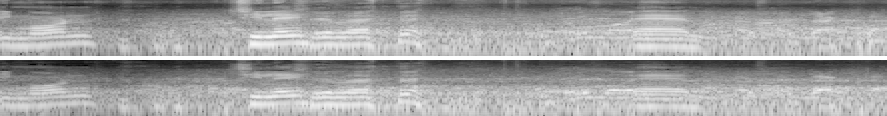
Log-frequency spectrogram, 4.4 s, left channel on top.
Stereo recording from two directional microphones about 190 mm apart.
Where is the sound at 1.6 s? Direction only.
15° left (ahead or behind).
